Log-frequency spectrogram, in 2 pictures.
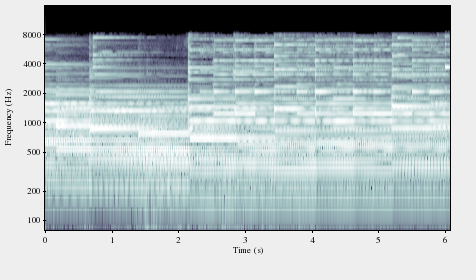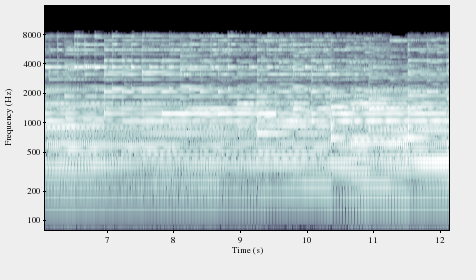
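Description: Carillon music: cast bronze bells struck from a baton keyboard and pedals, ringing out a melody over chords, with each new note or chord coming in every second or two while the earlier ones ring on and overlap.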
